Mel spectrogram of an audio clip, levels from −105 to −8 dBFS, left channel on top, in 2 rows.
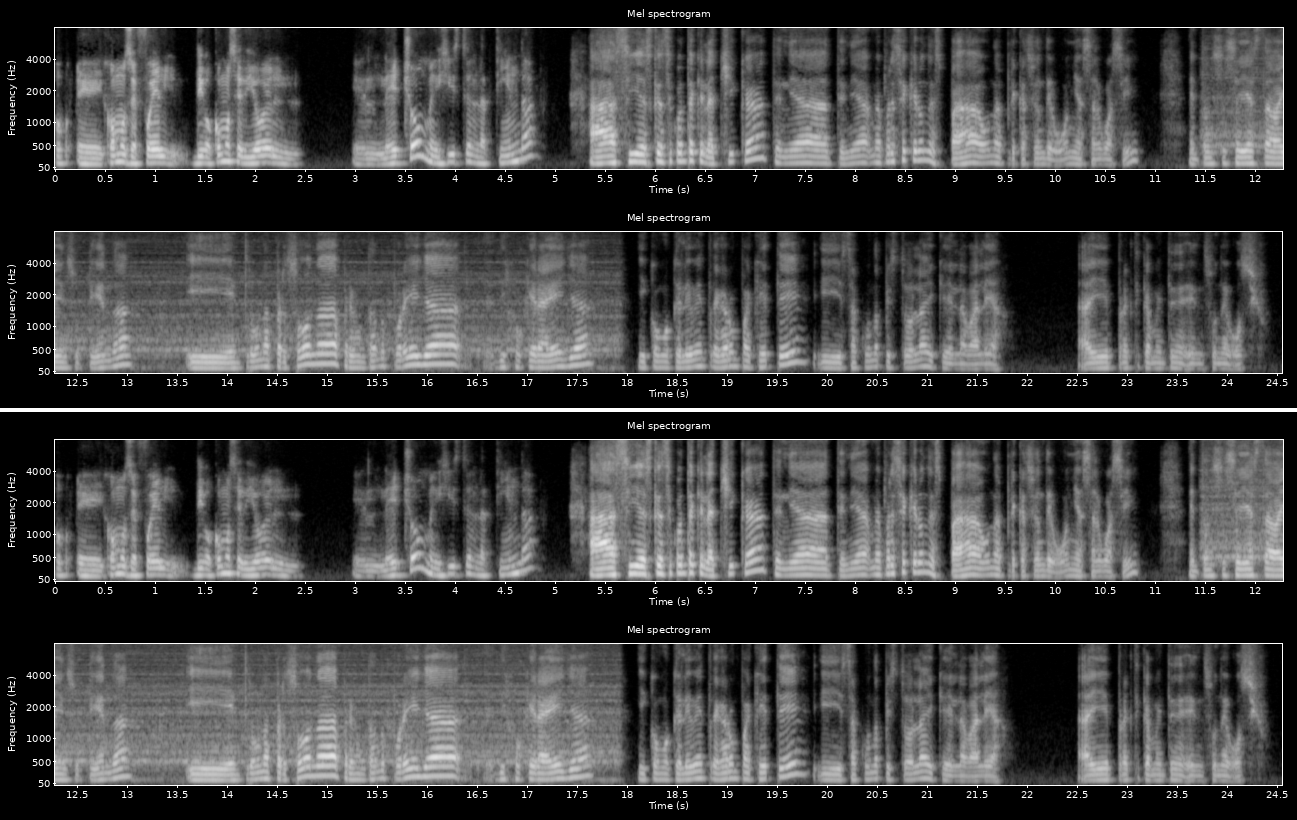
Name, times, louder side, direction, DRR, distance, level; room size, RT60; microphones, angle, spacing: voice 1, 0.0-2.4 3.0-4.8, left 4 dB, 35° left, 0.6 m, -29 dB
voice 2, 5.1-13.1 13.6-17.7 18.1-21.8 22.5-24.4, right 2 dB, 15° right, 0.5 m, -31 dB
sound 1, 11.4-18.0, right 5 dB, 55° right, 0.9 m, -44 dB
5.3 x 2.3 x 4.0 m
head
